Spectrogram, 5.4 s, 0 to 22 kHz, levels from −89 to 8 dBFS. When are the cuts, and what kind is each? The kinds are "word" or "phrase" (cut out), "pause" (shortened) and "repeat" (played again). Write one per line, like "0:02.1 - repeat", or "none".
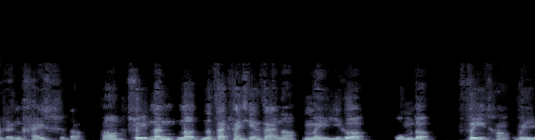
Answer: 0:00.9 - pause
0:03.0 - pause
